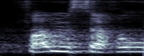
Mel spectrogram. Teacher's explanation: हु में वाव मद्दा है, इसे 1 अलिफ के बराबर खींच कर पढ़ेंगे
